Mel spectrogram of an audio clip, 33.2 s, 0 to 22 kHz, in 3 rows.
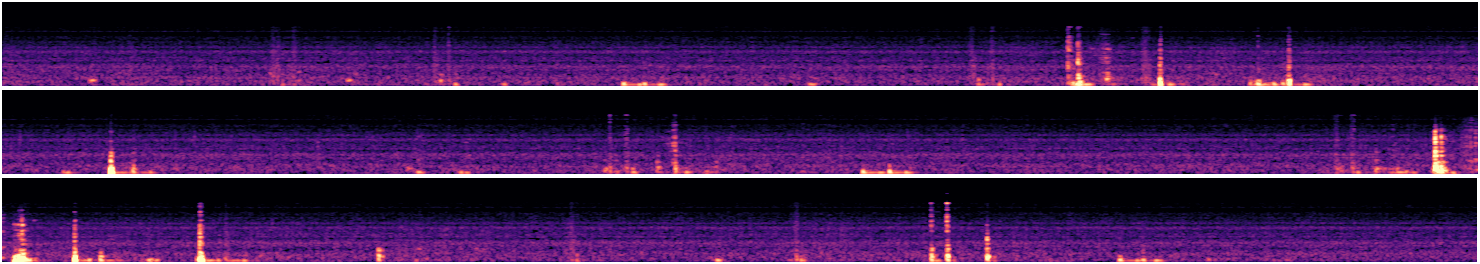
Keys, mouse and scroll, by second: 2.1 click, 4.8 r, 8.0 a, 8.6 i, 9.4 space, 15.6-16.7 drag, 17.4 g, 22.6 space, 26.4-28.2 drag, 30.7 r.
